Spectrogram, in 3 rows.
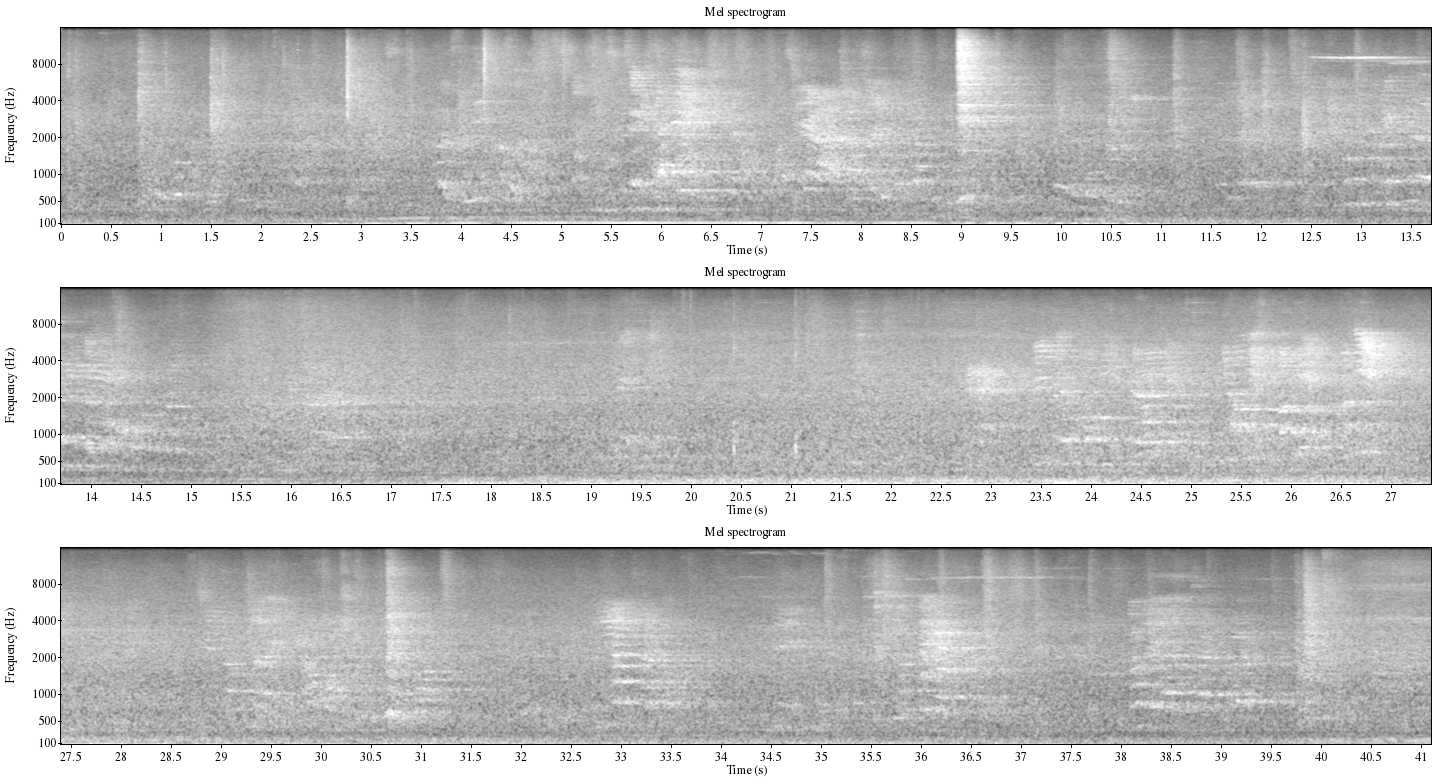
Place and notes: Sec., Bao’an St., Shulin Dist., New Taipei City - In the underground passage
In the underground passage, the railway tracks
Zoom H4n XY+Rode NT4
